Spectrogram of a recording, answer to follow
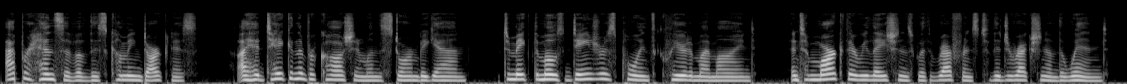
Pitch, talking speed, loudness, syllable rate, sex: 200 Hz, 195 wpm, -19 LUFS, 5.6 syllables/s, female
